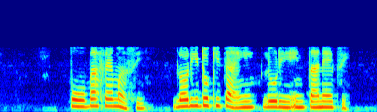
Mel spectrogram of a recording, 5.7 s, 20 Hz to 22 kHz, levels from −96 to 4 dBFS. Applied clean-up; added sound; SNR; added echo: none; none; none; none.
